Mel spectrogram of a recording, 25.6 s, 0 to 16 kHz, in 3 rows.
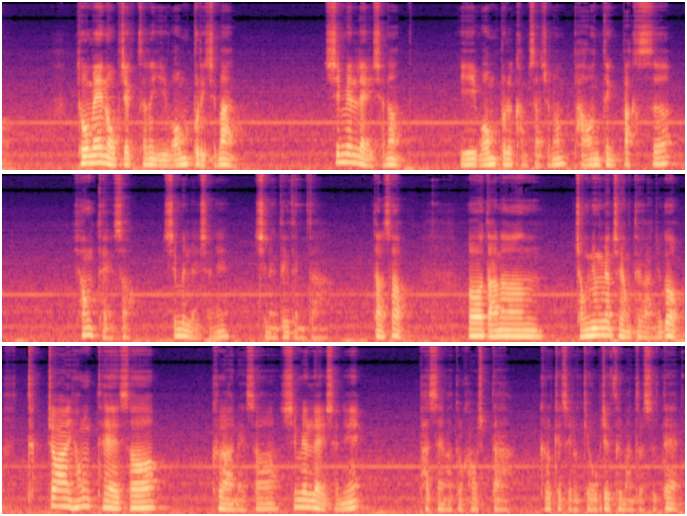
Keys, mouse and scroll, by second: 12.6 click, 14.2-17.3 middle drag.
